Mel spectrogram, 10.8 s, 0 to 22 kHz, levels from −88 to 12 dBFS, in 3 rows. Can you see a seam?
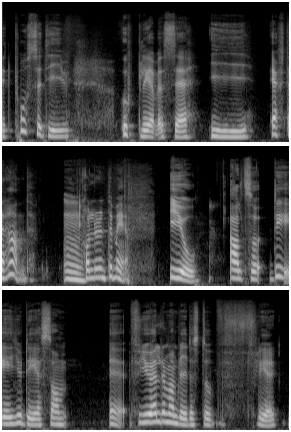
no; 0 cuts

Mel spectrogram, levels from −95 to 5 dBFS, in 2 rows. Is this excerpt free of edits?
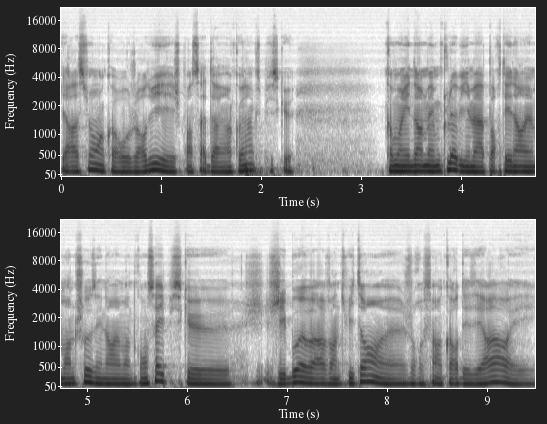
yes; 0 cuts

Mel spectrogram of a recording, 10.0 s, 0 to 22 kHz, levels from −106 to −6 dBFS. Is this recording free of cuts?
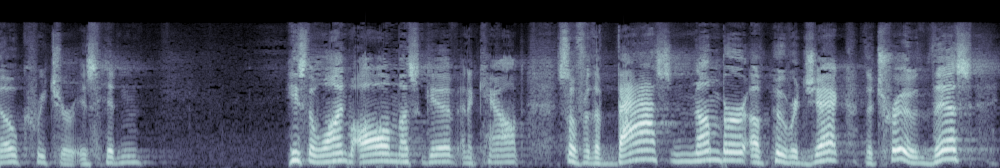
no; 3 cuts; at 2.4 s, 3.5 s, 7.7 s

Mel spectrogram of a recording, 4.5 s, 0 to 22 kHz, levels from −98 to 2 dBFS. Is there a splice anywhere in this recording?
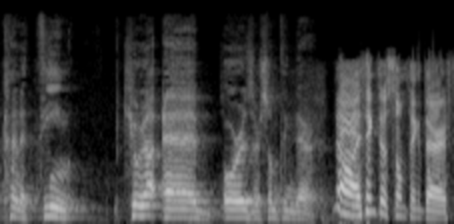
yes; 1 cut; at 2.2 s

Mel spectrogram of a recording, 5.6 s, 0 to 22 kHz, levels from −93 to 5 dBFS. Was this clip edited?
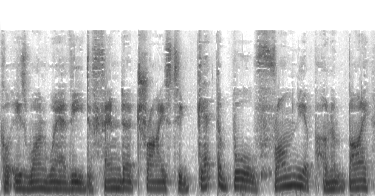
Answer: no; 0 cuts

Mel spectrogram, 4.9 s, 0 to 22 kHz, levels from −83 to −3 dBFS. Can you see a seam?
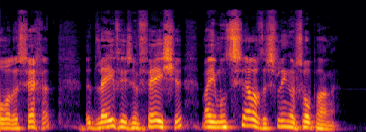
no; 0 cuts

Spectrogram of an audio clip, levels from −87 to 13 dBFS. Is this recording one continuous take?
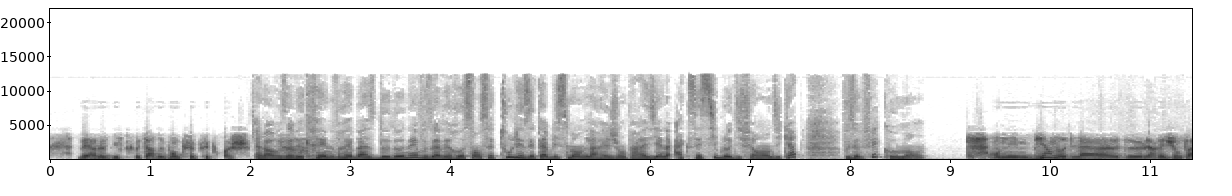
no; 1 cut; at 9.4 s

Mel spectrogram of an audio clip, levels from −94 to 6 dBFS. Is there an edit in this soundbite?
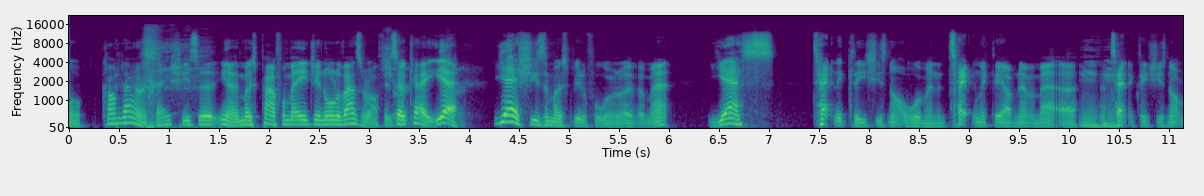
no; 0 cuts

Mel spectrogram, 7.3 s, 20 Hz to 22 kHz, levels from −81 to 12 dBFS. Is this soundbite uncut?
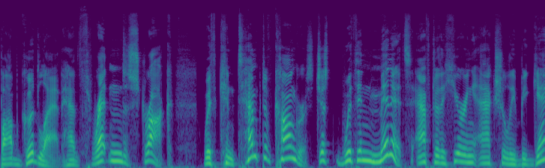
no; 1 cut; at 2.6 s

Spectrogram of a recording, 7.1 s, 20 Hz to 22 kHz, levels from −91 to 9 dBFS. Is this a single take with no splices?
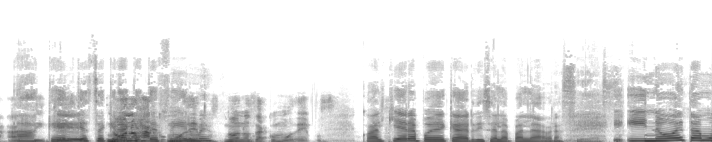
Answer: yes; 0 cuts

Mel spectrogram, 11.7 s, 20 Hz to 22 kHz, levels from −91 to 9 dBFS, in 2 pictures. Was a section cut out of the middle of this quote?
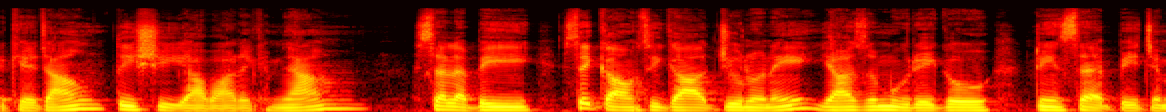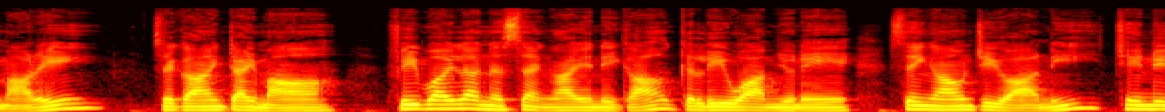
no; 0 cuts

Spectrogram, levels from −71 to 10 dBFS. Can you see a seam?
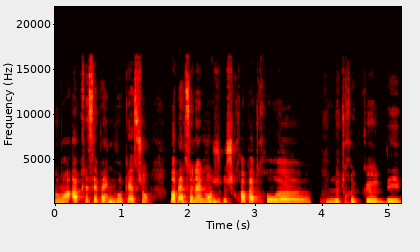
no; 0 cuts

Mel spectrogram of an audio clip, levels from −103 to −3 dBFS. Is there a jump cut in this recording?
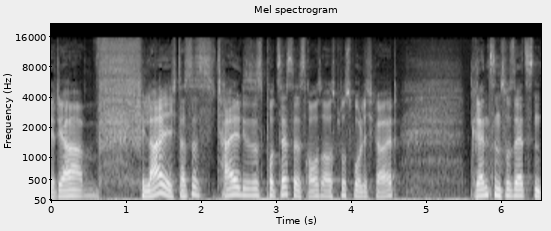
no; 0 cuts

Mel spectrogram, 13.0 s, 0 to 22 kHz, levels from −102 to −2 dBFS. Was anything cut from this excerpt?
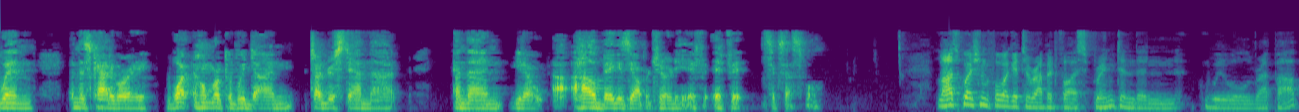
yes; 3 cuts; at 1.6 s, 3.0 s, 5.5 s

